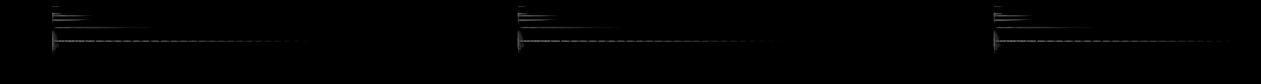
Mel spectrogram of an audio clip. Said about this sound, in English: In just a moment, you will hear three chimes signaling the beginning of the meditation, and then individual chimes will alert you to the 2-minute transitions between each segment of this meditation.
